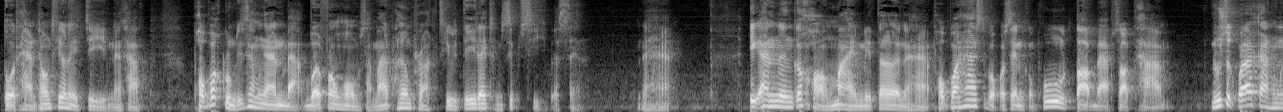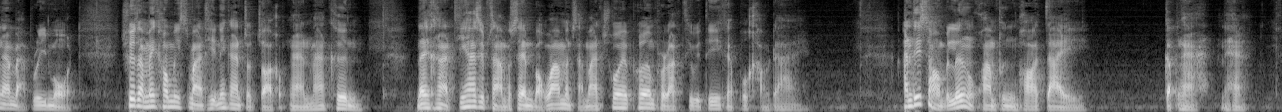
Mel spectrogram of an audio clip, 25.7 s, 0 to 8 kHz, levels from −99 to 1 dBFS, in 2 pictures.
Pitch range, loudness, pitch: 80-120 Hz, -17 LUFS, 95 Hz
